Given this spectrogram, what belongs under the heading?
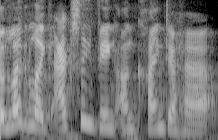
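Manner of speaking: ordinary delivery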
